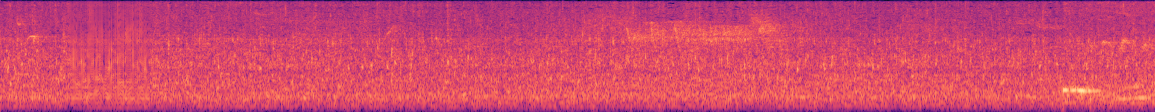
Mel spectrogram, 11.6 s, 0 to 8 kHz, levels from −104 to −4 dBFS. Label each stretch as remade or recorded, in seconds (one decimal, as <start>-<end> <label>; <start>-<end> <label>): 0.0-0.7 recorded; 0.7-1.5 remade; 1.5-11.6 recorded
